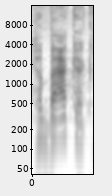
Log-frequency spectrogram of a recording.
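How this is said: The name is said in a Southern American way. "I'm going to say Habakkuk because I'm from the South"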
